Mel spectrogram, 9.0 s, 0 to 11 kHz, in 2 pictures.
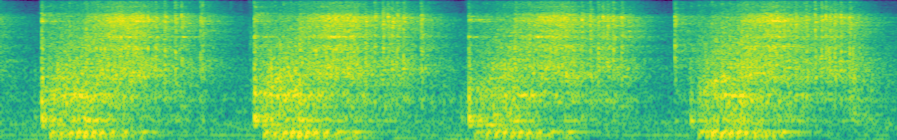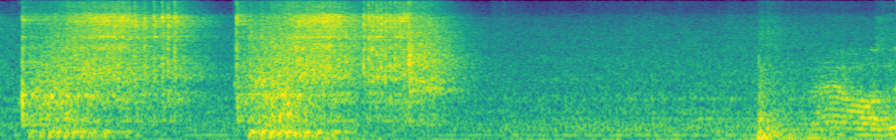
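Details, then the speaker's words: Poulan Pro 200 mph blower that doesn't run, in a start-on-spray test with throttle open, choke set and carb cleaner sprayed in; six quick pull-cord rasps, never catching, a cranking no-start. "looking good so far cuz it sure didn't start we're going to spray a little more in there"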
